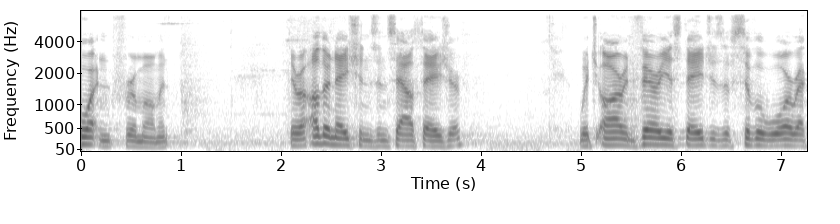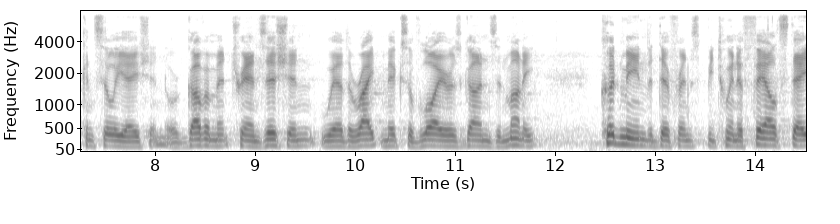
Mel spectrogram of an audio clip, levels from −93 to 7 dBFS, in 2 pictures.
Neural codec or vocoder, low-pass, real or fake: none; 7.2 kHz; real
